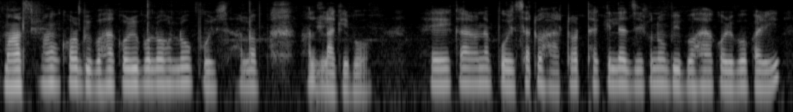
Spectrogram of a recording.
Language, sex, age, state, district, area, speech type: Assamese, female, 45-60, Assam, Dibrugarh, rural, spontaneous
